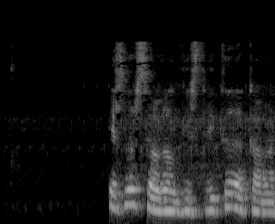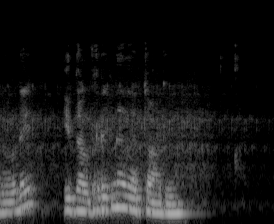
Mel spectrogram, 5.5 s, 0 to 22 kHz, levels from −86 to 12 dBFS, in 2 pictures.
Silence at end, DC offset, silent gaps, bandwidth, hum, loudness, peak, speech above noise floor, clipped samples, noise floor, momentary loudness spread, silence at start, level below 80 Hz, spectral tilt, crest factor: 0.8 s; under 0.1%; none; 11.5 kHz; none; -29 LUFS; -14 dBFS; 46 dB; under 0.1%; -74 dBFS; 8 LU; 1.1 s; -72 dBFS; -6.5 dB/octave; 16 dB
